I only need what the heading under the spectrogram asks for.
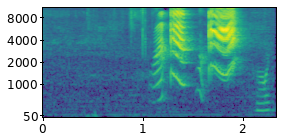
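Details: Indian ringneck parrot kept as a pet calling indoors: two rough, rising screechy squawks in quick succession with a brief lower note at the end, amid faint room noise and a person speaking Thai nearby.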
